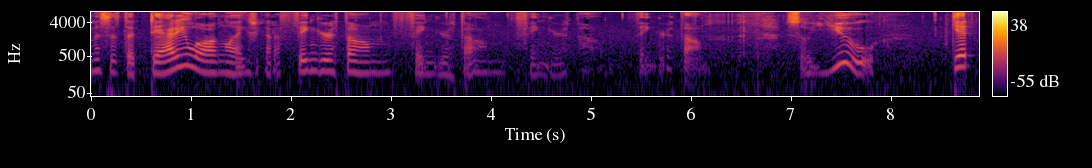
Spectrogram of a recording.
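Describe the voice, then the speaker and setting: A woman's voice: medium pitch, vocal fry. A woman leading storytime for young children as a librarian, speaking in simple, instructive phrases and reading expressively. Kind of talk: storytime for young children, with rhymes, songs and read-aloud. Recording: steady background noise.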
